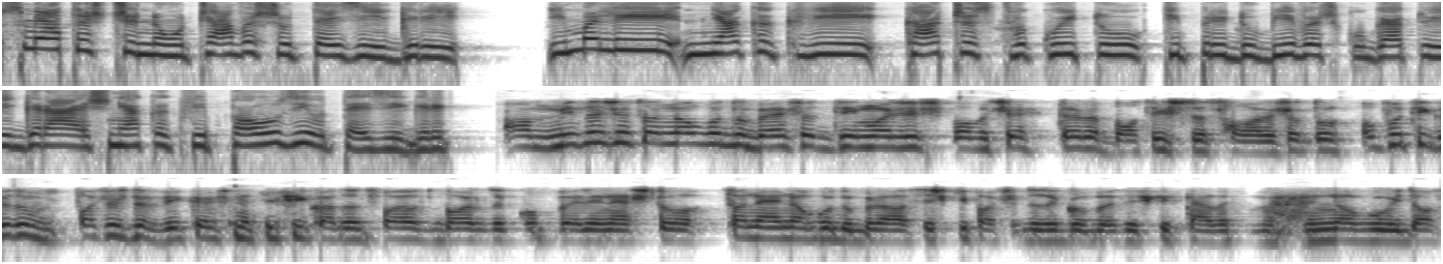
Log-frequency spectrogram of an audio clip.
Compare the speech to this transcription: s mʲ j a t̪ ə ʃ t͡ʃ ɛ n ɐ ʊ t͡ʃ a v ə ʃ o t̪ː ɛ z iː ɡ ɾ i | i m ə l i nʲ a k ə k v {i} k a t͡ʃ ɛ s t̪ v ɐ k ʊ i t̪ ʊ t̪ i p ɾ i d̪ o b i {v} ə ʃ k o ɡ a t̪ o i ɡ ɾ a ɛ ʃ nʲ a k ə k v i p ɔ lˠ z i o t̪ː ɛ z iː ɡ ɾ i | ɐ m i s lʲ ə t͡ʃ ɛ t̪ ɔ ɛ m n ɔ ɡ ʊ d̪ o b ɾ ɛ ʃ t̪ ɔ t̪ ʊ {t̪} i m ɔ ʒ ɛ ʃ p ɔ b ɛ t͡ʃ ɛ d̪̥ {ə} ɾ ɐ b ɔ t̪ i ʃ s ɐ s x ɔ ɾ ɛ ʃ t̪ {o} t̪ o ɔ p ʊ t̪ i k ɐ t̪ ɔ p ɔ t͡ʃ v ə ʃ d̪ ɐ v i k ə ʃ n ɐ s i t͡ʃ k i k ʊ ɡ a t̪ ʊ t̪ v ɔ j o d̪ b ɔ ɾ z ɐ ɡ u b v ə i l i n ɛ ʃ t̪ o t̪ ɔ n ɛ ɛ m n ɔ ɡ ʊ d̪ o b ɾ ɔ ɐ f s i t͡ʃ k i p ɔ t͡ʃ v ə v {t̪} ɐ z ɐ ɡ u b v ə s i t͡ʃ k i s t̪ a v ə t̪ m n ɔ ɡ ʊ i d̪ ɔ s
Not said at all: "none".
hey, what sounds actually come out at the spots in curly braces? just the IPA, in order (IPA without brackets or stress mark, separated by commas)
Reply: i, v, t̪, ɐ, ɔ, d̪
